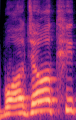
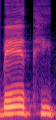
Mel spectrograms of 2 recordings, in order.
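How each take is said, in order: First: A 'j' sound follows the first consonant. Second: An 'e' sound follows the first consonant. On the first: The speaker calls it wrong. "বজথিত না হয়ে" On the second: The speaker calls it right. "হচ্ছে বেথিত"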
